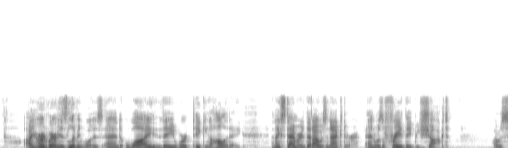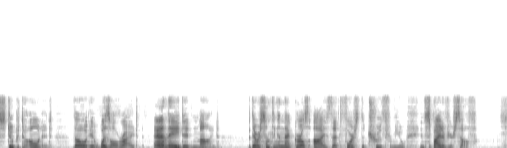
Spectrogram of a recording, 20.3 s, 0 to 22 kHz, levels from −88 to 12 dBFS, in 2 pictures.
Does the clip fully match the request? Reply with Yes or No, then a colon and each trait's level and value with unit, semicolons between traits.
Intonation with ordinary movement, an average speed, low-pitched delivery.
No: wide, 5.7 semitones; average, 180 wpm; low, 125 Hz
